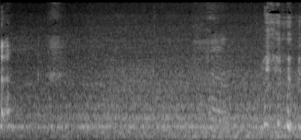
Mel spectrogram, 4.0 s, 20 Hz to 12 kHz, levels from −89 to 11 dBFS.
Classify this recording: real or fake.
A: real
